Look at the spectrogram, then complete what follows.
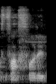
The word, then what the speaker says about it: favorite: A favorite city because of the weather. Favorite, 3 syllables, but we say favorite. It sounds like it's only 2 syllables.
